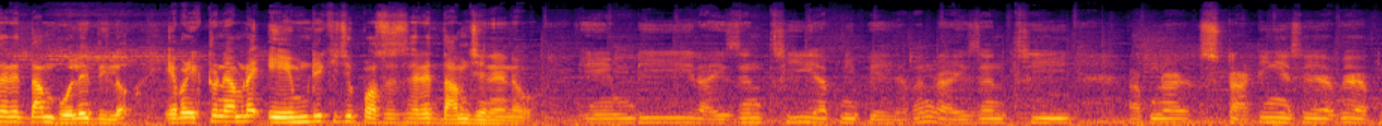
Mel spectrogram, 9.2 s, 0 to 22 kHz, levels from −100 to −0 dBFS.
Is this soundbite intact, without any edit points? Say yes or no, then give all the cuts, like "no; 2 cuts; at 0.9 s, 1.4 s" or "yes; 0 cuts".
yes; 0 cuts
